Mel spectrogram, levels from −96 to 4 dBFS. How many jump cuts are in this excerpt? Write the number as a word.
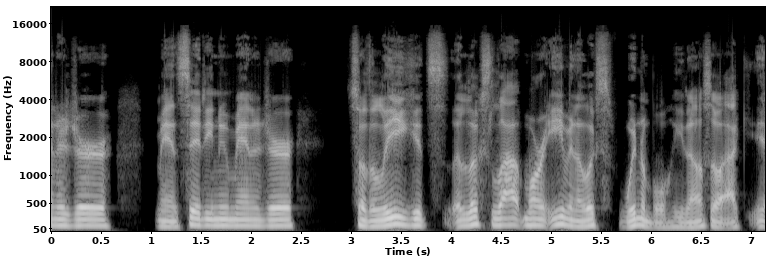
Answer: zero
